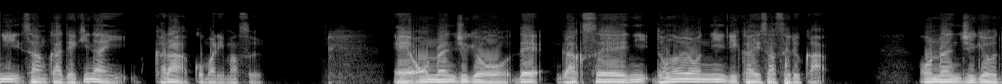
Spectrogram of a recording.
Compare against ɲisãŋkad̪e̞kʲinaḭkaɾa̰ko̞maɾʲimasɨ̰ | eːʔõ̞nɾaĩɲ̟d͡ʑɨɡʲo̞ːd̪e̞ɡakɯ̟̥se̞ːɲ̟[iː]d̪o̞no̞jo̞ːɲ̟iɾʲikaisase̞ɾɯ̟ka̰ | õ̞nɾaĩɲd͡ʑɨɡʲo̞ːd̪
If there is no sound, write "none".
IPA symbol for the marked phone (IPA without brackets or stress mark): i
